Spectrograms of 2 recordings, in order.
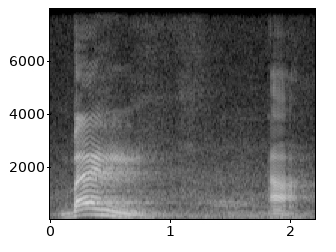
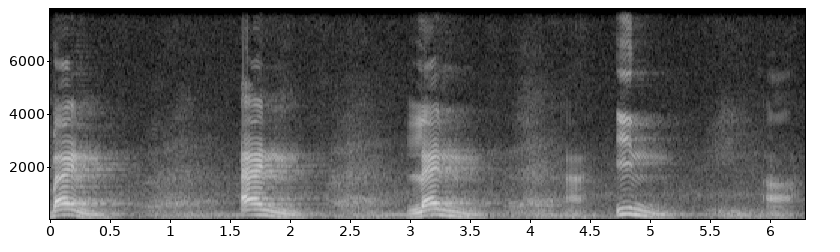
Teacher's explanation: Bila huruf nun ni dia mati, dia jadi makhrajnya bunyi kat hidung. Ban. Dia tak ada kat mulut dah keluar. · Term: Bunyi dengung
